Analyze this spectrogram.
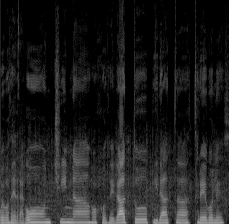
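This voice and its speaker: A woman at medium pitch has a plain, everyday voice with ordinary pitch variation. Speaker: podcast host. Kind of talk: podcast intro narration.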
